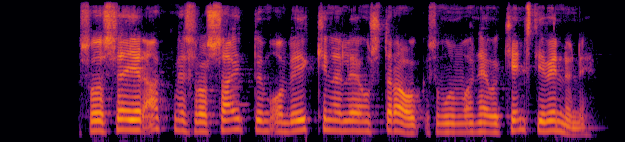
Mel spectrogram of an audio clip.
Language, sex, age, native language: Icelandic, male, 50-59, Icelandic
